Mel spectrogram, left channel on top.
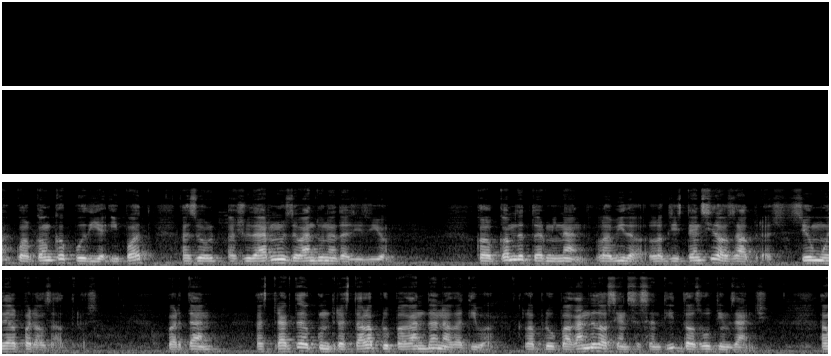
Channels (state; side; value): silent; left; 57 dB below the other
